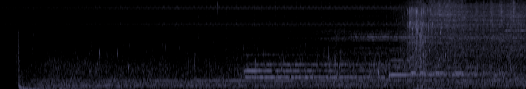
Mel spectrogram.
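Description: Film-trailer soundtrack: a deep, steady rumble begins just after the start, with held musical notes entering about halfway through and a brighter swell near the end.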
